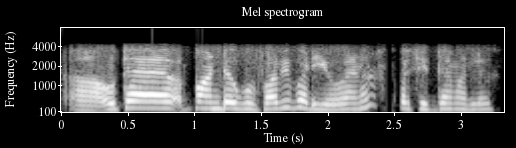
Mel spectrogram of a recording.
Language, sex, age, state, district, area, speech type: Dogri, male, 18-30, Jammu and Kashmir, Jammu, rural, conversation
